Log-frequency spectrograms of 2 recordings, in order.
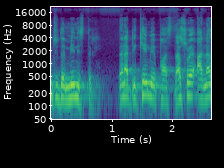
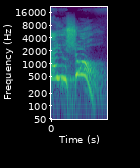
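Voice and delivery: wife's doubt; 3 dB louder than usual. Retold or imitated. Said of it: "And she said".

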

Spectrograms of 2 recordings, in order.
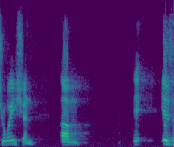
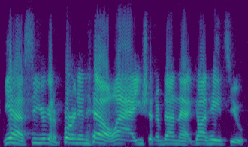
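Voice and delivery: higher-pitched, hammed-up scolding; mock condemning preacher; 5 semitones higher than usual. Zealot berating the distraught mother, mock condemnation. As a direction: imitate a gloating zealot damning someone.

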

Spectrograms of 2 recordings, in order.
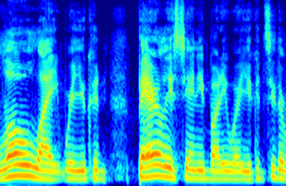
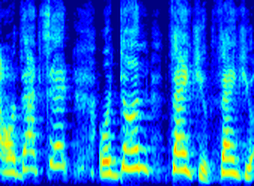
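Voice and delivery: high, overly polite dismissal; forced thanks; 10 semitones higher than usual. Retold or imitated. Comic retelling dismissing the host with high fake thanks. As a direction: thank him to shut him up. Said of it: "Something in me just snapped".

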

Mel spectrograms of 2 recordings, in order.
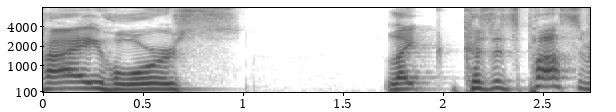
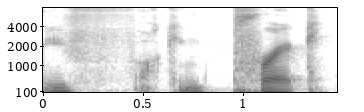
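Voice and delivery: muttered inner insult; 12 semitones lower, 14 dB quieter, slower than usual. Retold or imitated. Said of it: "I thought".

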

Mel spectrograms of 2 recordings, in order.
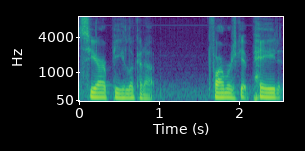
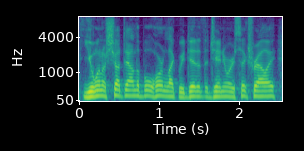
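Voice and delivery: ordinary talk

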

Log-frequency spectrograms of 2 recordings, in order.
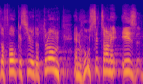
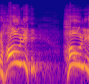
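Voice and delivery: high, raised "holy"; cry of praise; 7 semitones higher, 7 dB louder, slower than usual. Acted. Preacher asks if your life said it, crying praise. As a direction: call each word out separately. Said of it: "Has your life said".

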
